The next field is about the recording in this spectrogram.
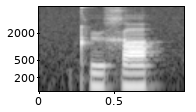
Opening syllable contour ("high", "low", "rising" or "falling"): high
